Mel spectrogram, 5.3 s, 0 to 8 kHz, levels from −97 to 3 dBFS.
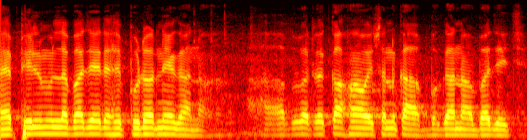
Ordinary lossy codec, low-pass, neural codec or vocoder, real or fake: none; 7.2 kHz; none; real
